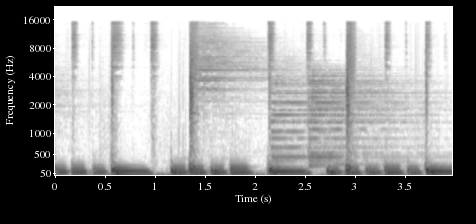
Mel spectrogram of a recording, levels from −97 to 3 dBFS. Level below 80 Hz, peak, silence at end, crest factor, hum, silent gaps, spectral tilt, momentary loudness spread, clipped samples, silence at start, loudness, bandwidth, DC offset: -34 dBFS; -14 dBFS; 0 s; 16 dB; none; none; -4 dB/octave; 6 LU; under 0.1%; 0 s; -33 LUFS; 15.5 kHz; under 0.1%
